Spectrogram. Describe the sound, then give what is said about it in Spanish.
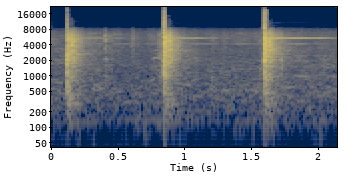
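A metal knocker on a Holy Week float strikes three times, evenly paced. Each blow is sharp and loud, followed by a faint high metallic ring. No one speaks. “Suena el llamador.”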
